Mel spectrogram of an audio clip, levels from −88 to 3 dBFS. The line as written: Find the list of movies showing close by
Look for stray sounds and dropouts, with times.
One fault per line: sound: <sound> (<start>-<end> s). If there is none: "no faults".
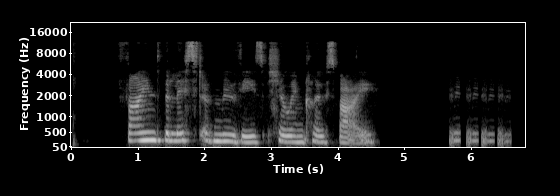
sound: laugh (5.7-6.6 s)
